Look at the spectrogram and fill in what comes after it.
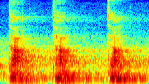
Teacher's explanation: Huruf ta itu ujung lidah bertemu dengan pangkal gigi sari atas. Ta. Ujung lidah bertemu dengan pangkal gigi sari atas. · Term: keluar nafas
